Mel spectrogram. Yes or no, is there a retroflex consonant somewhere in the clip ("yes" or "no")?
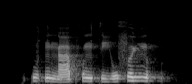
no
